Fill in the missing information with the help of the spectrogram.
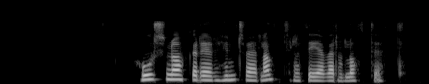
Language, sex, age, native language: Icelandic, female, 50-59, Icelandic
